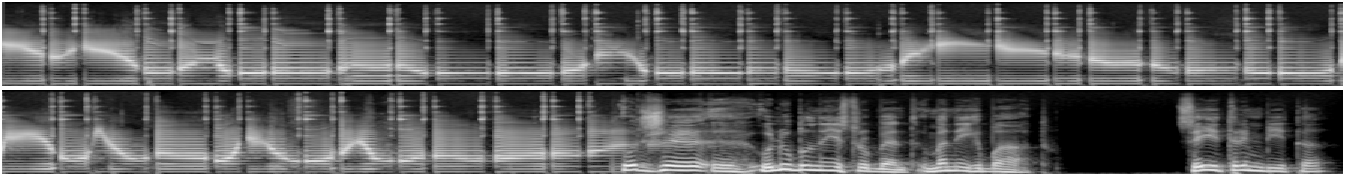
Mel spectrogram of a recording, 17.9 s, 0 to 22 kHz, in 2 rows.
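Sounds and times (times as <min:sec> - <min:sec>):
speech: 0:00.0 - 0:01.8, 0:13.1 - 0:16.0, 0:16.8 - 0:17.8
jaw harp drymba twanging in a steady rhythmic pattern: 0:00.0 - 0:13.9.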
